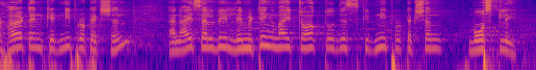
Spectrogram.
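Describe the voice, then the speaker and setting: Here a man speaks at a moderate pace in a high voice. His intonation is fairly even. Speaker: physician. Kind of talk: lecture.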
